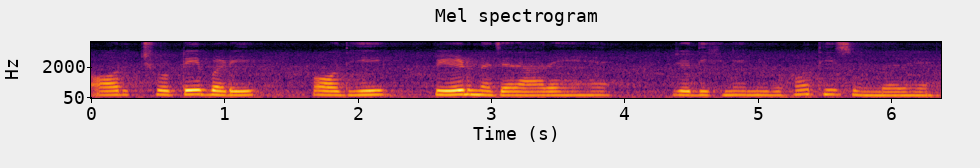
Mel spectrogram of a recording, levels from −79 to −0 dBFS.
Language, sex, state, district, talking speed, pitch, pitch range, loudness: Hindi, female, Uttar Pradesh, Muzaffarnagar, 140 wpm, 200 Hz, 195-215 Hz, -17 LUFS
